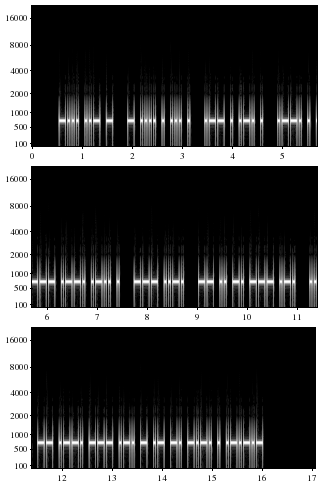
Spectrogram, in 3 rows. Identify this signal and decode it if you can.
Morse code, heard as a keyed tone, about 28 wpm, 700 Hz. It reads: BUT THESE WERE PEOPLE OF MINOR IMPORTANCE.
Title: Sentences from Top 1500 Words 28wpm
